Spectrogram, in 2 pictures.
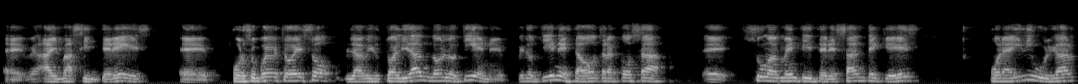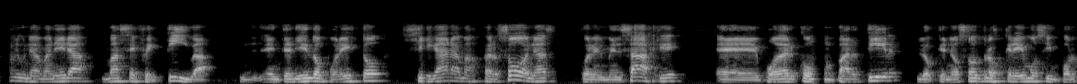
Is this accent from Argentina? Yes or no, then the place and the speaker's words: yes; Argentina; se decretó la cuarentena obligatoria en mi país, en Argentina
